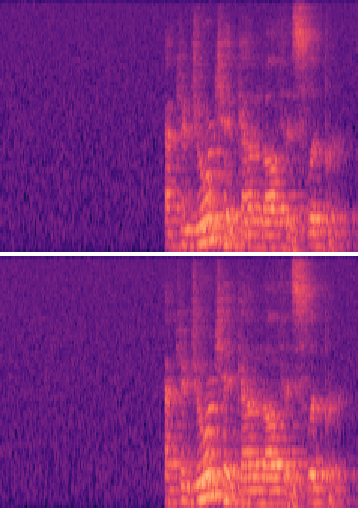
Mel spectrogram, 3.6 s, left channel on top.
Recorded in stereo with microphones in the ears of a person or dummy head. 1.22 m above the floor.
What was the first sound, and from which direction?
A man speaking, 85° right.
